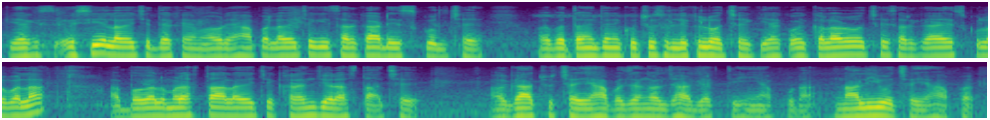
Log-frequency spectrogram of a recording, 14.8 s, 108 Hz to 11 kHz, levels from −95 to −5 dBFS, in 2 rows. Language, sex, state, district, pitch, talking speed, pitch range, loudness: Maithili, male, Bihar, Samastipur, 130 Hz, 70 wpm, 120-135 Hz, -19 LUFS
